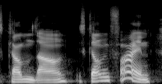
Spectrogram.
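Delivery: ordinary delivery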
